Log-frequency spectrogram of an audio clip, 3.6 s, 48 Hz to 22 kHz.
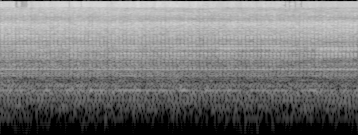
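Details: Honda Pilot right after a cold start: fast, busy, fairly even rattle over the idle, lasting about 10 minutes on first start of the day then running perfectly; source not yet known.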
